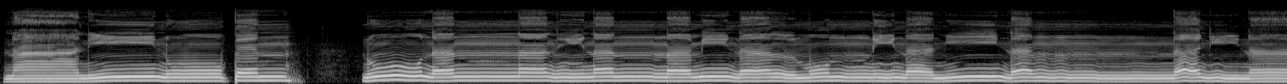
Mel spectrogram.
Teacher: Untuk huruf nun, keluarnya huruf berasal dari ujung lidah menyentuh ujung lidah menyentuh huruf nun ujung lidah menyentuh langit mulut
